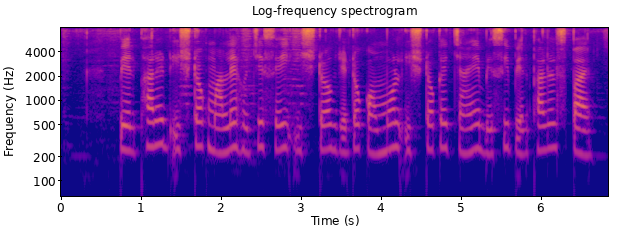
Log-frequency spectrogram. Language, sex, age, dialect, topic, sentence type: Bengali, male, 18-24, Jharkhandi, banking, statement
